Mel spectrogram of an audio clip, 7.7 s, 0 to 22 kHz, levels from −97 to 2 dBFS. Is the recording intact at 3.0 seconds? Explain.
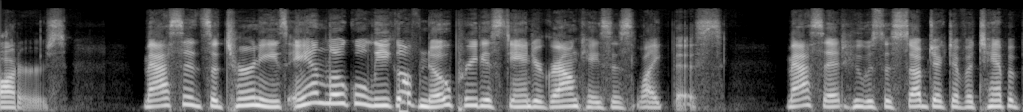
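No. At about 2.99 to 3.01 s, right after "attorneys and local", the speech has a skip ahead: roughly a second of audio was dropped while later audio was already queued, so playback jumps forward with no gap filled. The two sides are spliced almost directly, giving an abrupt, clipped transition mid-phrase. On a waveform or spectrogram this shows as a hard seam, with the harmonic and formant patterns changing instantly and no silence between them.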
